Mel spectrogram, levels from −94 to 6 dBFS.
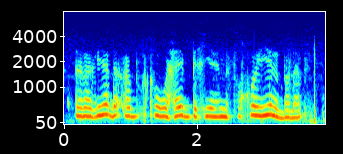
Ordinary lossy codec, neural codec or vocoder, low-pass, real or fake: none; none; 7.2 kHz; real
